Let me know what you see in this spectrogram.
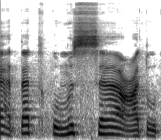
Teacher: میم کی پیش کو سین کے ساتھ ملائیں گے، جبکہ سین پہ سیٹی کو واضح کرتے ہوئے الف مدہ کا قاعدہ، یعنی ایک الف کے برابر کھینچنا۔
